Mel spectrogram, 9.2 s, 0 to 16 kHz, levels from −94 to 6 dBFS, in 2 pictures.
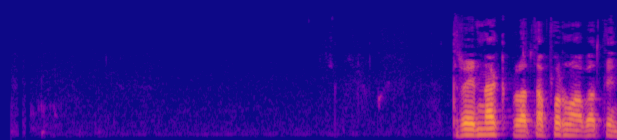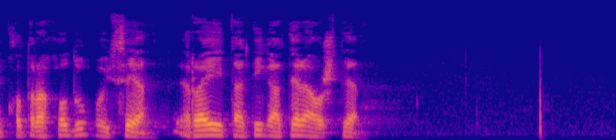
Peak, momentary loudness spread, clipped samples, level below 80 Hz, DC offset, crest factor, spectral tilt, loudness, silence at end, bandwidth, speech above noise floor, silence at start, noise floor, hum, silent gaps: -6 dBFS; 11 LU; under 0.1%; -80 dBFS; under 0.1%; 24 dB; -6.5 dB/octave; -27 LUFS; 1.95 s; 10 kHz; 52 dB; 3.4 s; -78 dBFS; none; none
